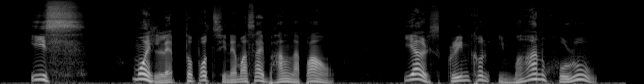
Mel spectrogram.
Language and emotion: Assamese, disgusted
